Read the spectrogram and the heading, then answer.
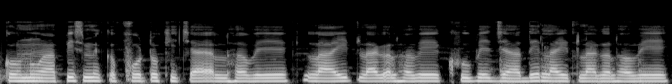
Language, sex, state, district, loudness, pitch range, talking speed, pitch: Bhojpuri, male, Uttar Pradesh, Deoria, -12 LUFS, 145-155 Hz, 140 wpm, 150 Hz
